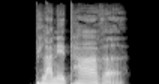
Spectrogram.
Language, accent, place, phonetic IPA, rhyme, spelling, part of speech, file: German, Germany, Berlin, [planeˈtaːʁə], -aːʁə, planetare, adjective, De-planetare.ogg
- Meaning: inflection of planetar: 1. strong/mixed nominative/accusative feminine singular 2. strong nominative/accusative plural 3. weak nominative all-gender singular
